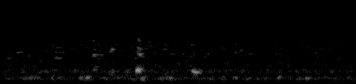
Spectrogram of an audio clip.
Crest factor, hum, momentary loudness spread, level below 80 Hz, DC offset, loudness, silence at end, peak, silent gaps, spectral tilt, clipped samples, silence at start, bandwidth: 24 dB; none; 19 LU; under -90 dBFS; under 0.1%; -47 LUFS; 0 s; -26 dBFS; none; -2.5 dB/octave; under 0.1%; 0.05 s; 4 kHz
